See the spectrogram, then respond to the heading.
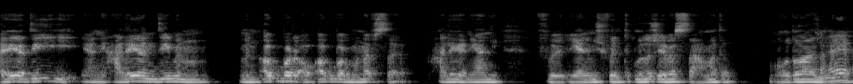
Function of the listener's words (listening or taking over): taking over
